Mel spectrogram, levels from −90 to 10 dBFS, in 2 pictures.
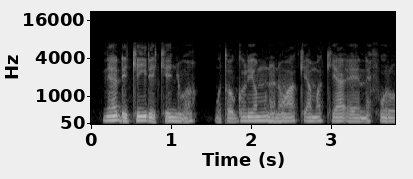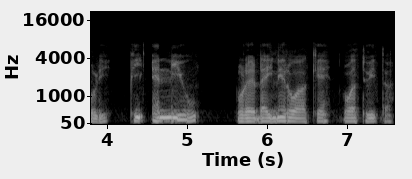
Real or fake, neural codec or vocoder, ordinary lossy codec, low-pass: fake; codec, 16 kHz, 8 kbps, FunCodec, trained on LibriTTS, 25 frames a second; none; 7.2 kHz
